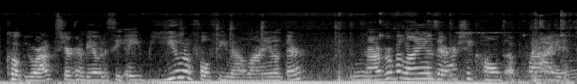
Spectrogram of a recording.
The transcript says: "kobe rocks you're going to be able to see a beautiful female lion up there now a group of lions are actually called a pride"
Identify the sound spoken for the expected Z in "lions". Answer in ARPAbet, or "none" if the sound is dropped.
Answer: Z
